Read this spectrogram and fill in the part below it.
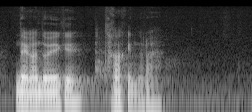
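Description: A man speaks loudly and with emphasis through a microphone in a large, echoing room.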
